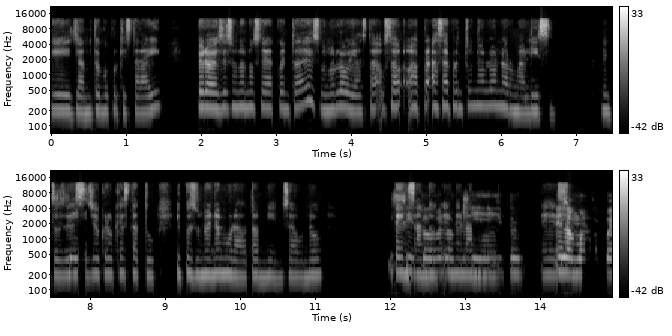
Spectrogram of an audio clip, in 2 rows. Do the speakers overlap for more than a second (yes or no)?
yes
